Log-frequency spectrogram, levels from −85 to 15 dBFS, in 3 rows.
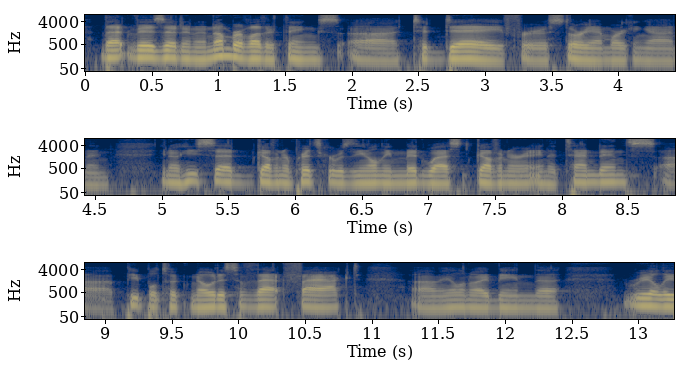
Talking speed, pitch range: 190 wpm, 115-130 Hz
